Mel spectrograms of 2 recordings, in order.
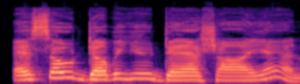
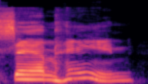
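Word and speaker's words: Samhain: And oh, it says pronounced Sen O W- I N. I thought it was Sam Hayne.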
